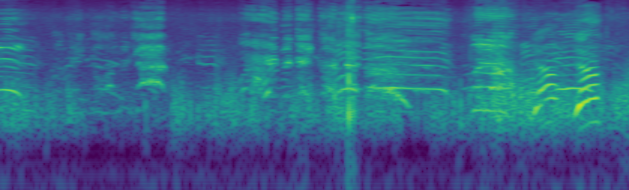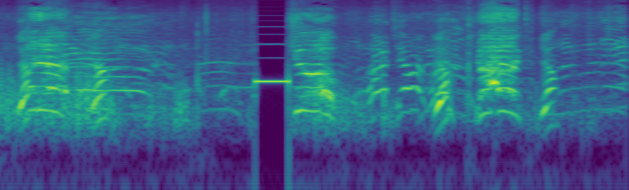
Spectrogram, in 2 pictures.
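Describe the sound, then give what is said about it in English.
Chaotic shouting from a crowd of men during a clash on a beach near Calais, where police officers are pelted with rocks and driftwood as a small boat launches; many overlapping yells and cries come in loud bursts. “That's the sound of officers being pelted with rocks and driftwood on a beach near Calais in June.”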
